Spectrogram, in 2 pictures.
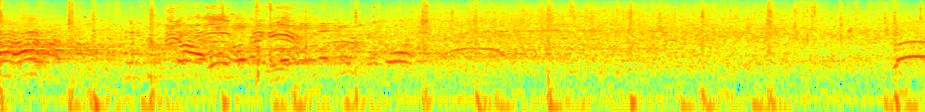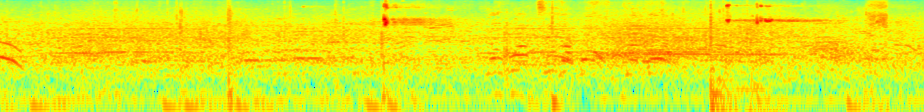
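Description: A basketball bounces with dull, steady thumps.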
